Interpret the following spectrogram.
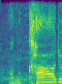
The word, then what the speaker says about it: CURL: この CURL っていうのがカールって読むんですね。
